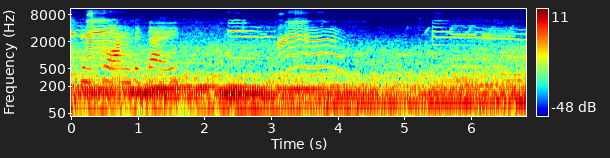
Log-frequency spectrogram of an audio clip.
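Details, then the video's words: House cats and kittens taken in as strays meowing repeatedly: short high cries at first, then a long wavering meow and later a thin sustained one, with low voices and hum in the background. "Meow Meow of cat"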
